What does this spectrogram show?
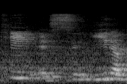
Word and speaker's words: FTSE: 그리고 영국이 FTSE라고 해서 FTSE라고 하고 프랑스는 까크 지수라고 읽어요.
